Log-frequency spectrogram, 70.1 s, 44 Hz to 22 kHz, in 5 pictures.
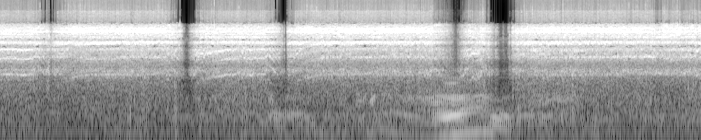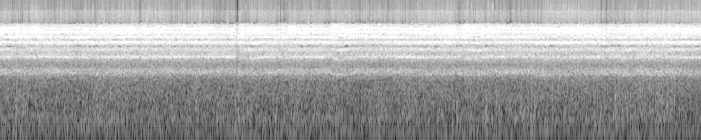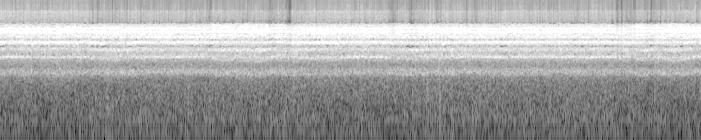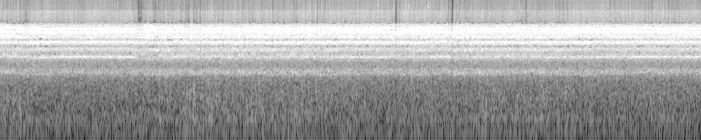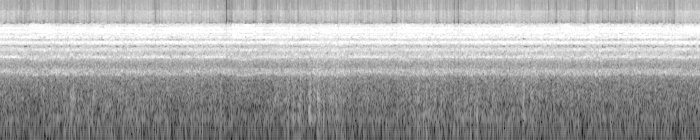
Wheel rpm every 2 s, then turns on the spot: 160, 180, 140, 170, 130, 140, 230, 230, 230, 230, 230, 230, 220, 220, 220, 220, 220, 220, 230, 230, 230, 230, 230, 230, 230, 230, 230, 230, 230, 230, 220, 230, 230, 230, 230.
0-2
